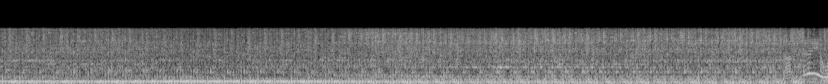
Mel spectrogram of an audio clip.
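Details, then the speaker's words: 1975 Dodge D100 slant six idling in wind after cleaning points and a vacuum line: idle rocks with a stumble every few beats from a missing cylinder. The replaced plug wires were crossed, number one lead going to cylinder two. "but it does act like it's running now but she's missing a little but we got to figure that out"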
